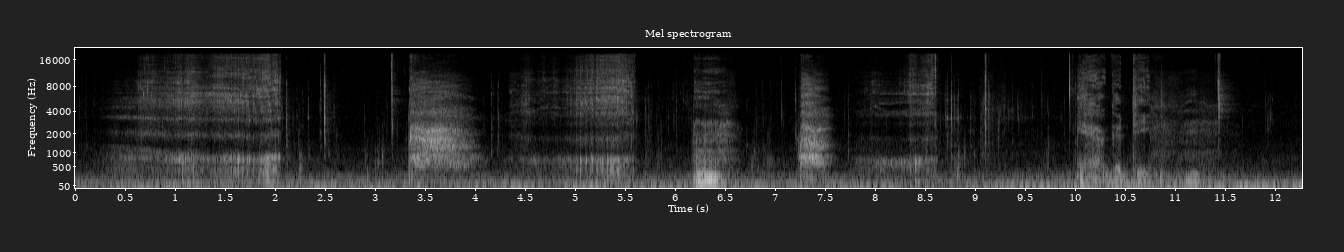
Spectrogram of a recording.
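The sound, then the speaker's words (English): Breathy slurping sips of hot tea, several in a row with pauses between, followed by soft exhales and a brief quiet spoken word. “We need to take a sip of tea.”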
